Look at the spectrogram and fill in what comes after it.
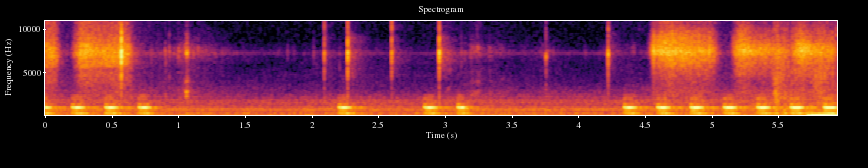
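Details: Ethicon GEN11 generator with Harmonic ultrasonic scalpel handpiece: groups of short, quick, tuneful electronic beeps with faint clicks, the activation tone when the handpiece is fired.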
